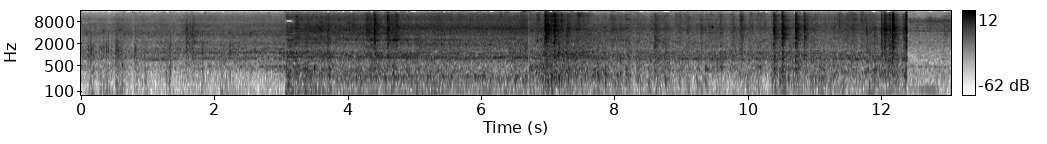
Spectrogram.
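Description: Passenger train running, heard from an open coach doorway: a steady rumble with wheels clicking over rail joints. About three seconds in the sound abruptly gets louder and busier as the train runs close alongside an EMU local train on the next track, then drops back near the end.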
